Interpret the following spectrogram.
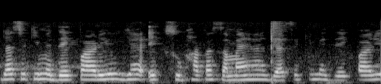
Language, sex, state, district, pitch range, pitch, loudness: Hindi, female, Bihar, Katihar, 210-230 Hz, 220 Hz, -17 LUFS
